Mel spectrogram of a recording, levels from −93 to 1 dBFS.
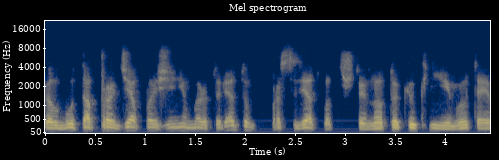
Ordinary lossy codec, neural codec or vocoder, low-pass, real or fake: MP3, 64 kbps; none; 9.9 kHz; real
